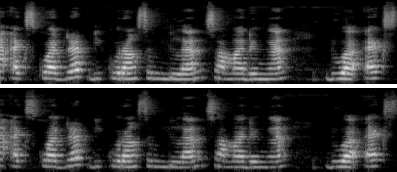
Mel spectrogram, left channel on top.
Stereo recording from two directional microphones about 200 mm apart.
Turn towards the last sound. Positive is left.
turn(degrees=40)  # may be behind; listen again after turning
